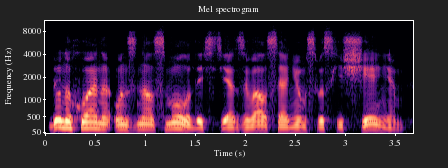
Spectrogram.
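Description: Male first-person narrator, mid pitch, expressive measured read, dry booth, slightly muffled. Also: dry recording. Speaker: audiobook narrator. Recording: dry, slightly dull recording.

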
